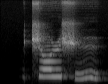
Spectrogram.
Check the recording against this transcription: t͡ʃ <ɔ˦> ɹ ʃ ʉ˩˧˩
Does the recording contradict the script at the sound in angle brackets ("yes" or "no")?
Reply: no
